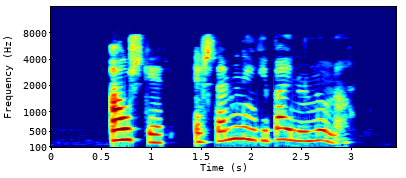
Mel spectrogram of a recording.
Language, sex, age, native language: Icelandic, female, 16, Latvian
